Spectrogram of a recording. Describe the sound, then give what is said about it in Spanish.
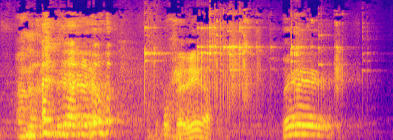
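Glasses clink together in a toast, with bright ringing chimes sounding in a few bursts over several people's cheerful voices. “Eh, una de cinco brindo sin alcohol.”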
